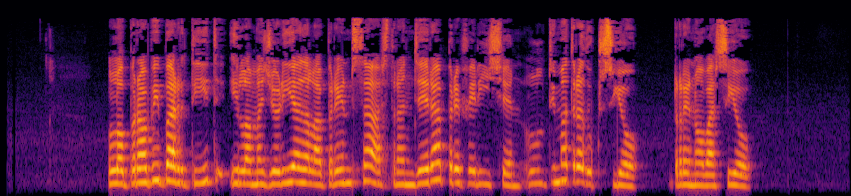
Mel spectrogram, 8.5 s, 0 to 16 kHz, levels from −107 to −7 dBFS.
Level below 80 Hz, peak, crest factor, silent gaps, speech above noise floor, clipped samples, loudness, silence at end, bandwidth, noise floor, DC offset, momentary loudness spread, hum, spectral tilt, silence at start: -82 dBFS; -6 dBFS; 22 dB; none; 49 dB; under 0.1%; -27 LUFS; 1 s; 11.5 kHz; -76 dBFS; under 0.1%; 9 LU; none; -2 dB/octave; 1.1 s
